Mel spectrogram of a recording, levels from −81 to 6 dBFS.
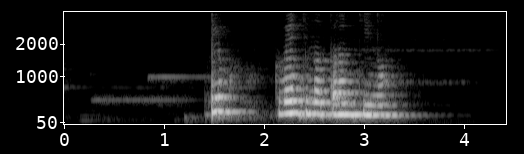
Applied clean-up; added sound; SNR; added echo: none; none; none; reverberation time 0.5 s.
